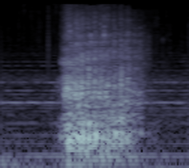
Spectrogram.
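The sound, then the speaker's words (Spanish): A horse neighs once, a loud, rough whinny lasting under a second and standing out clearly against a quiet, low background hum. No one speaks. “¿Qué hacemos con los caballos?”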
